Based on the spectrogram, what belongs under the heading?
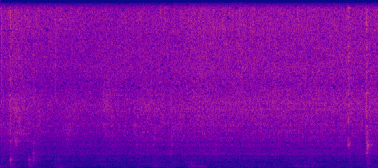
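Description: Tomato-and-spice masala frying in oil in a pan, a steady sizzle and hiss. It is at the well-roasted stage, with the oil separated out. A few light clicks come near the start and again near the end.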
